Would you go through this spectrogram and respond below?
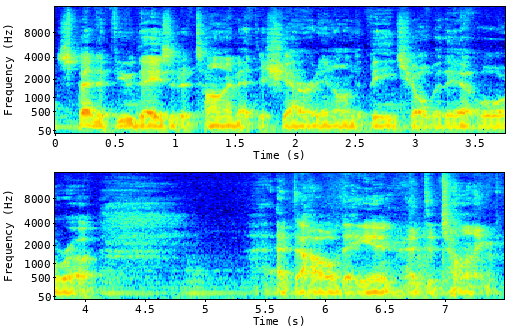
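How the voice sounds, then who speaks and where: Very deep-voiced boastful New York man. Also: little pitch movement. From New York City. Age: older. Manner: boastful, emphatic, slow deliberate delivery. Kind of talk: direct-to-camera video message. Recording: echoey room with faint ambient noise.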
